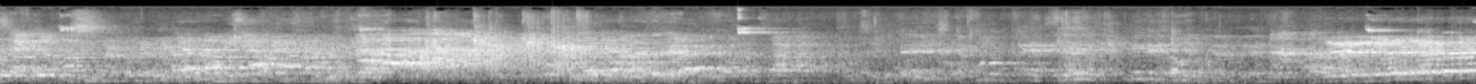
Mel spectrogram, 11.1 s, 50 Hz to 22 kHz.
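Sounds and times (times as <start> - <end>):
players calling and chattering: 0.0 - 11.0.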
